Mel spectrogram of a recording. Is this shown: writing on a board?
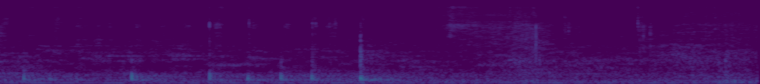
yes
